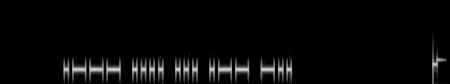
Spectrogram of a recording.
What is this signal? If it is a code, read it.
Morse code, heard as a keyed tone, about 28 wpm, 700 Hz. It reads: JHSWD
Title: Code Groups - 5 Letters - 28wpm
